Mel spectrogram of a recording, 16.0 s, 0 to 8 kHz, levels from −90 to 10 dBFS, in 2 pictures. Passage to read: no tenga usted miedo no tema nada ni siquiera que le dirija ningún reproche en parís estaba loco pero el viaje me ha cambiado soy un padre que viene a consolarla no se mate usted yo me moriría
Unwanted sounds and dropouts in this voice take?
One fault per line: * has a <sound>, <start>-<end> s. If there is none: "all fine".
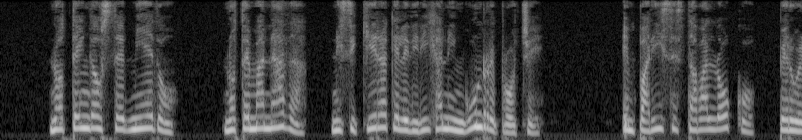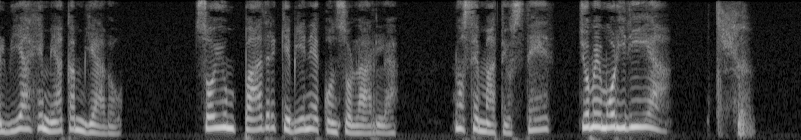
* has a sneeze, 15.1-15.6 s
